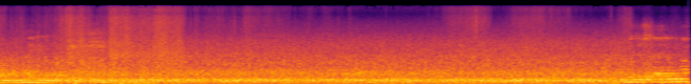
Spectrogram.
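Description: Steady rumble of road and engine noise inside a moving car's cabin.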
